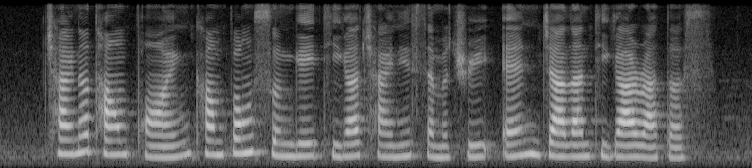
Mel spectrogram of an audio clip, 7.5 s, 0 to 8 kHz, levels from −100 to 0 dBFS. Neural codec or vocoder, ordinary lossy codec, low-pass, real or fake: none; none; 7.2 kHz; real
